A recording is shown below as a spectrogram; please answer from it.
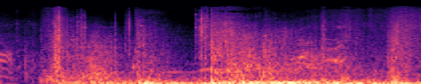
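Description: Gunfire in the video game Red Dead Redemption II, with loud, dense booming shots overlapping in a continuous barrage.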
